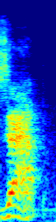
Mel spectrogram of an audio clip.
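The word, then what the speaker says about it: Giáp: the general vonian zap giap pronounced zap he did The Impossible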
